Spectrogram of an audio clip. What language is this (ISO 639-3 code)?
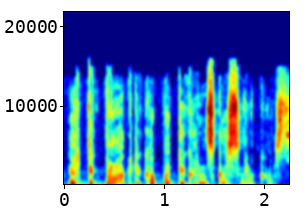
lit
